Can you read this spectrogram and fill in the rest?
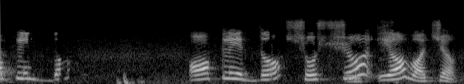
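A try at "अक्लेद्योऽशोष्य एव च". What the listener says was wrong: না ইয়ব নয়, একার আছে, জাস্ট এ বচন। অক্লেদ্য শস্য এবচ।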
